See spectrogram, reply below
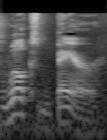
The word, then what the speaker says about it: Wilkes-Barre: It's pronounced Wilkes-Barre, Pennsylvania, of course it is.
